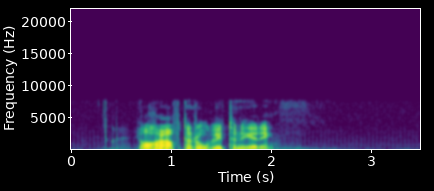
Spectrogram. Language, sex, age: Swedish, male, 45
